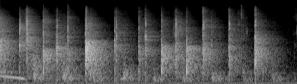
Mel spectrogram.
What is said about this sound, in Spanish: ¡Aplausos! ¡Bravo!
